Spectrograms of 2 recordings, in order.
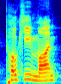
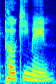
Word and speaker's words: Pokimane: gotta get this right pokemons me how do you say your actual gamer name okay like you can say pokey main that's fine pokey man say Pokemon and that's fine too okay Pokemon is like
